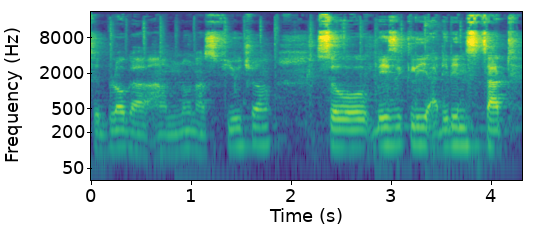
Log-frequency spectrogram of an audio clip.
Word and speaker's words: Fuchor: my name to be Fuchor as well. So the spelling is actually future, the way you say, okay, present past future.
